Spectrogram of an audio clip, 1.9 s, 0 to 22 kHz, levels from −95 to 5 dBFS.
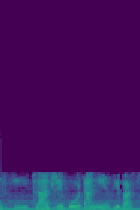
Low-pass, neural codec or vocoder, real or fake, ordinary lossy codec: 7.2 kHz; none; real; AAC, 16 kbps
